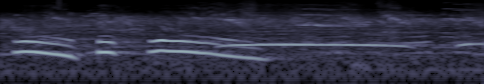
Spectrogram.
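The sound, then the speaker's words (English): A man, a bird keeper standing by the owls, imitates bird calls, voicing a few quick descending warbles followed by a long sliding whistle-like note, with no other talking. “He sure does know his bird calls.”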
